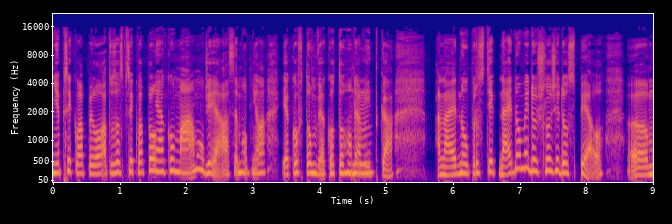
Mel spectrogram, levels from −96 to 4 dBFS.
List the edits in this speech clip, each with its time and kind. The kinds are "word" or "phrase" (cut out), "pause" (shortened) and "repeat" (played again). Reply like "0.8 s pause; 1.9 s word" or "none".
1.5 s word; 2.3 s word; 2.9 s word; 4.0 s word; 4.5 s word; 6.6 s word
